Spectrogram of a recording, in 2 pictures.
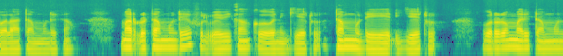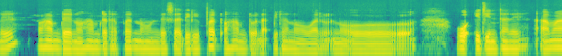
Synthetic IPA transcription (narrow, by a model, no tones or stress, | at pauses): walatamːundɛkamː | aɾɗɔtamːundɛfulɓɛwikankɔwoniɡɛtʰɔtamːudɛjeɗiɡɛtɔ | ɡɔɗɔɗɔnmaɾitamːundɛ | ɔɦamdanɔɦamdata̰patnɔhundɛsaɗiɾipatɔɦamdɔ̰ɗa̰ɓːitanɔnɔ̰ | woʔːitintandɛa̰mːa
